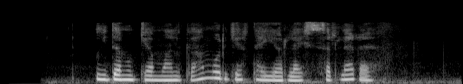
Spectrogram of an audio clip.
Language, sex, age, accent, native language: Uzbek, female, 18-24, Toshkent viloyati, Uzbek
